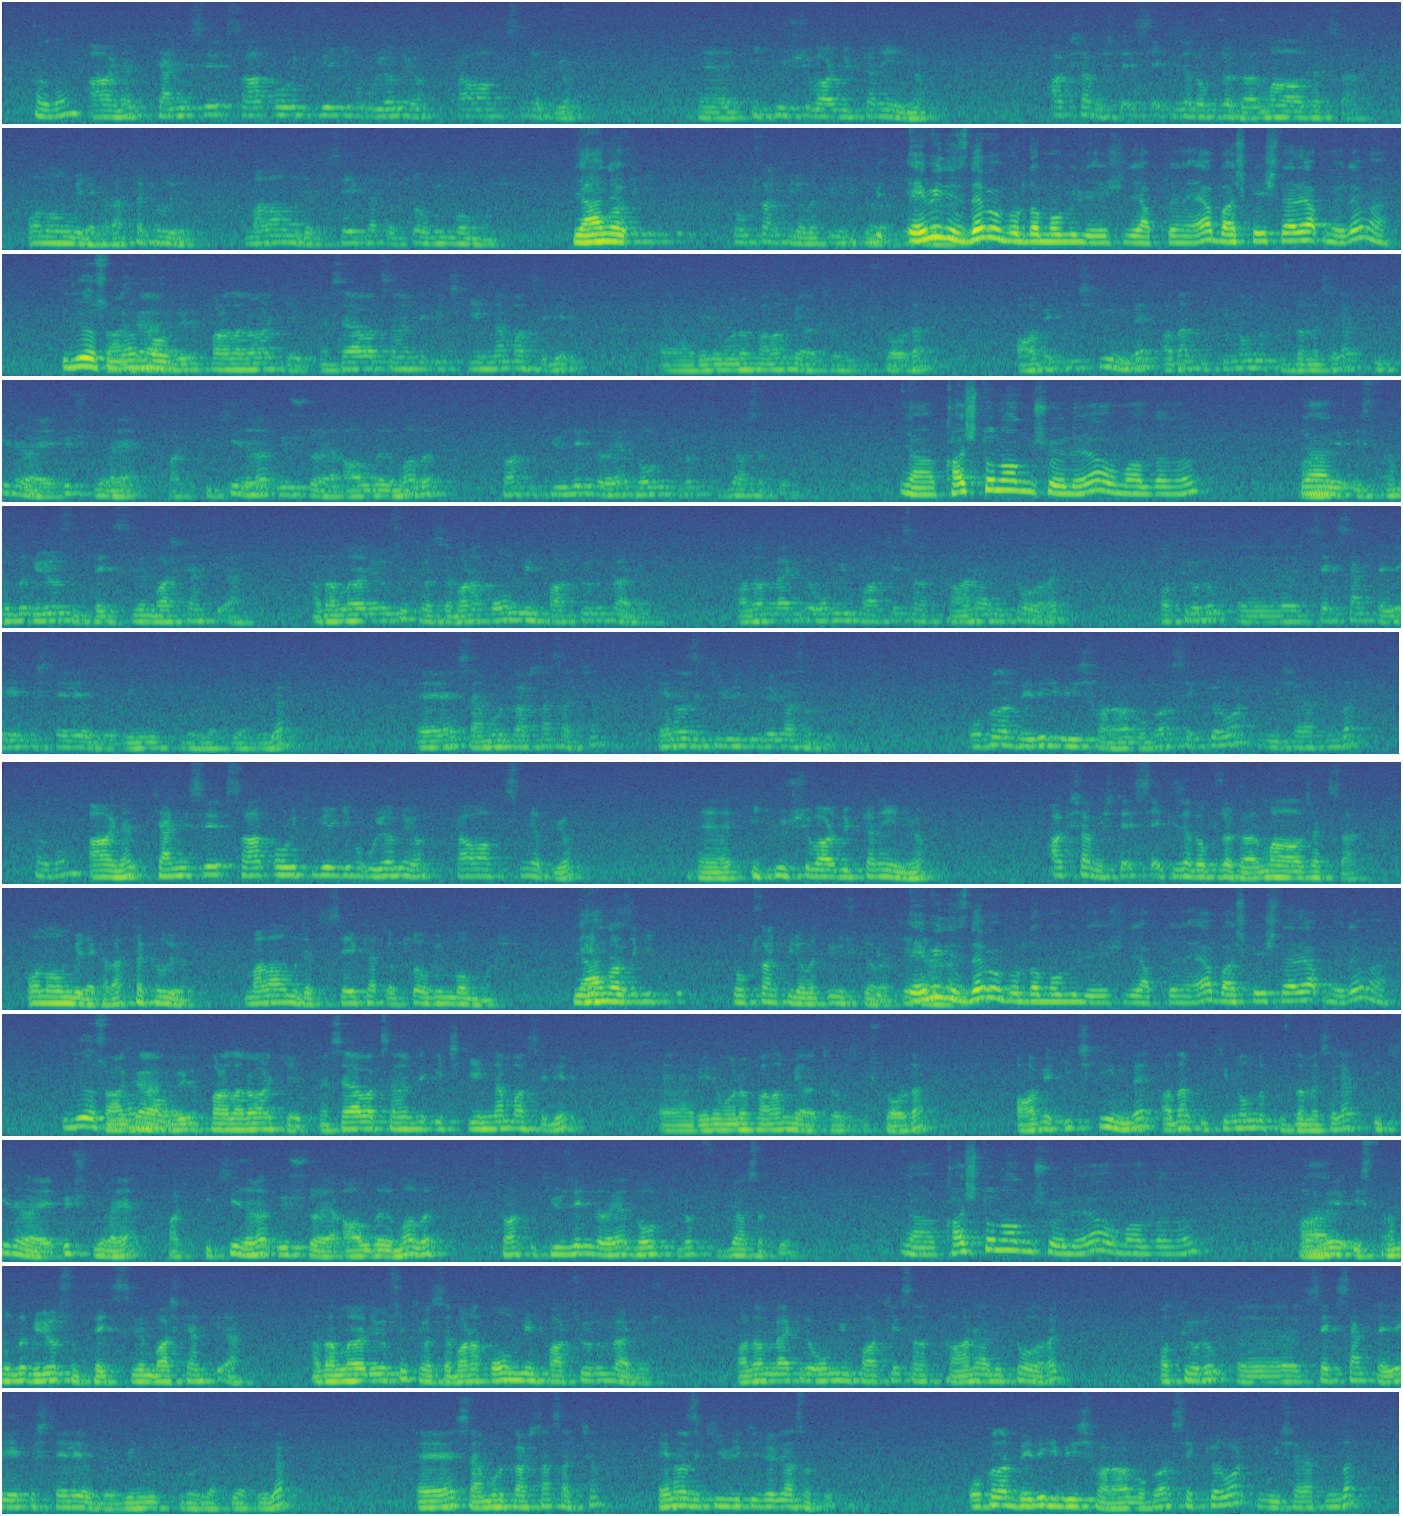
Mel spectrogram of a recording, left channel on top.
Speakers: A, on the left; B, on the right.
A: orada
B: Aynen. Kendisi saat 12 gibi uyanıyor. Kahvaltısını yapıyor. Ee, 2-3 civarı dükkana iniyor. Akşam işte 8'e 9'a kadar mal alacaksa 10'a 11'e kadar takılıyor. Mal almayacaksa sevkiyat yoksa o gün bomboş.
A: Yani
B: En fazla gitti 90 kilometre 100
A: Bi-
B: kilometre
A: Eminiz
B: kenara.
A: değil mi burada mobilya işi yaptığını ya? Başka işler yapmıyor değil mi? Biliyorsun
B: Kanka
A: değil mi? mob-
B: öyle paralar var ki. Mesela bak sana bir iç giyimden bahsedeyim. Ee, benim hanım falan bir ara çalışmıştı orada. Abi iç giyimde adam 2019'da mesela 2 liraya 3 liraya bak 2 lira 3 liraya aldığı malı şu an 250 liraya Doğu Kilo sütyen satıyor.
A: Ya kaç ton almış öyle ya o maldan o?
B: Abi
A: Yani
B: İstanbul'da biliyorsun tekstilin başkenti ya. Adamlara diyorsun ki mesela bana 10 bin parça ürün ver diyorsun. Adam belki de 10 bin parçayı sana tane adeti olarak atıyorum eee, 80 TL 70 TL yazıyor günümüz kuruyla fiyatıyla. E sen bunu kaçtan satacaksın? En az 200-250'den satıyorsun. O kadar deli gibi iş var abi. O kadar sektör var ki bu iş hayatında.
